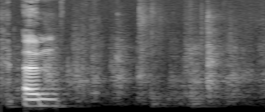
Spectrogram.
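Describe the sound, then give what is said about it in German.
A dog lets out a short, squeaky groan as it stretches, one brief whiny vocal near the start, followed by quiet background murmuring. “Unser Hund streckt sich gerade.”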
